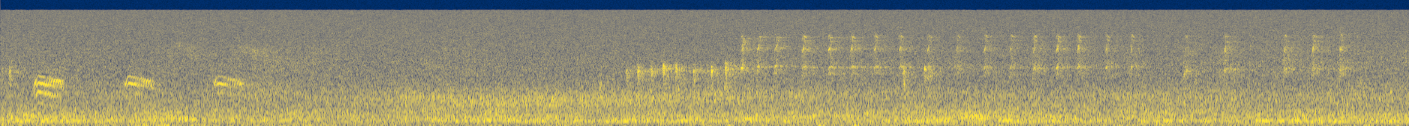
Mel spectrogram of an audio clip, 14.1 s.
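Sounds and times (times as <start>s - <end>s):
bird high ticking calls: 6.2s - 13.7s.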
